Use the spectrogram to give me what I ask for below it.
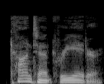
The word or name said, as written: Influencer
